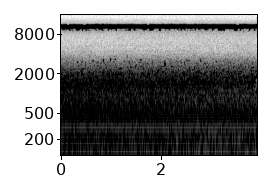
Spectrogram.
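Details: Cicadas in Shakujii Park, Tokyo, on a summer day: an even, continuous high-pitched buzzing drone that does not change over the whole stretch, with no other clear sounds.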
